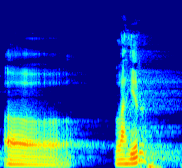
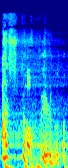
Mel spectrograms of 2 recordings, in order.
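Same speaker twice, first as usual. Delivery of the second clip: suami kaget; 3 semitones lower than usual. Acted. Suami kaget mendengar bayinya cacat.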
